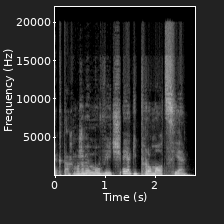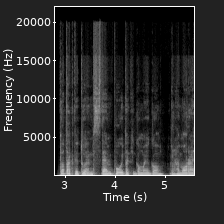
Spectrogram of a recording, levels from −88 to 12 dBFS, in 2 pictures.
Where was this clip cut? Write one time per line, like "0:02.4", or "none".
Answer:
0:01.4
0:02.8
